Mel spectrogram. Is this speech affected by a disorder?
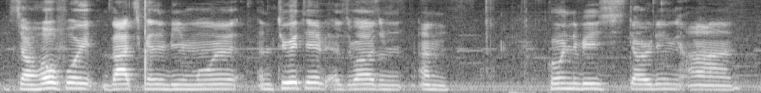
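Yes: cerebral palsy; affects legs.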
